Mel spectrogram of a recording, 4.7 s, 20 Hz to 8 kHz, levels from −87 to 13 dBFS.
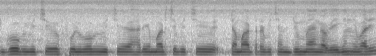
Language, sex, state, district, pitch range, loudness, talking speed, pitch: Garhwali, male, Uttarakhand, Tehri Garhwal, 130-135 Hz, -22 LUFS, 230 wpm, 130 Hz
